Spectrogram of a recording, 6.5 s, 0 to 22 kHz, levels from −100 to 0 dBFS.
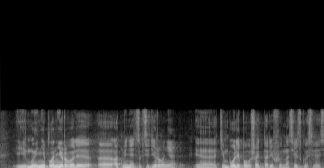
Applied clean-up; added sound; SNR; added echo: none; none; none; none.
